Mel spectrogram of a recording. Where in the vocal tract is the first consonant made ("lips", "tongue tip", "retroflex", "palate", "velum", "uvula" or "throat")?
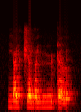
palate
